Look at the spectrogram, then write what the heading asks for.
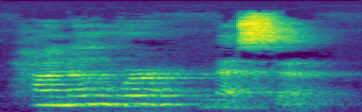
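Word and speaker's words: Hannover Messe: For example, here the pronunciation is Hanover Messe, Ганноверская ярмарка.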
